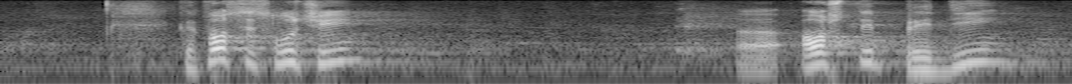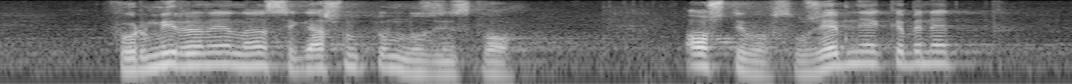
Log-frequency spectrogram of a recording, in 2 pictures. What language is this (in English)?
Bulgarian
